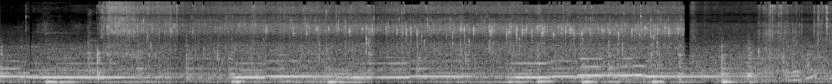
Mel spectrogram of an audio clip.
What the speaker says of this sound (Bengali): একটা পেঁয়াজ নিয়েছি মিডিয়াম সাইজের, ঝিঝি করে কেটে নিয়েছি, এখন এটা আমি হালকা ভেজে নেব।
